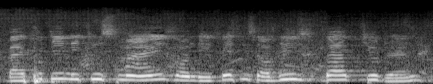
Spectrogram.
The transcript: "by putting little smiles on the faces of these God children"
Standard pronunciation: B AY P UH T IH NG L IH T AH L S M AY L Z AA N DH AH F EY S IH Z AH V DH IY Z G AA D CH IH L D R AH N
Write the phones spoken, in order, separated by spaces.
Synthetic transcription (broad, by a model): B AY P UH T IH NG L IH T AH S M AY L Z AA N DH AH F EY S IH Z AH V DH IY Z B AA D CH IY L D R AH N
